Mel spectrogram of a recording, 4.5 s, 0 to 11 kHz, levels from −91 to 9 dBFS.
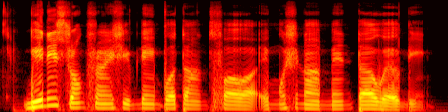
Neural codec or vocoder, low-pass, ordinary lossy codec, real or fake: none; none; none; real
